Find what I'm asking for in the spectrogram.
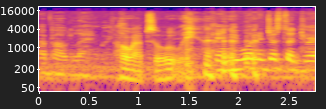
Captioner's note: laughs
